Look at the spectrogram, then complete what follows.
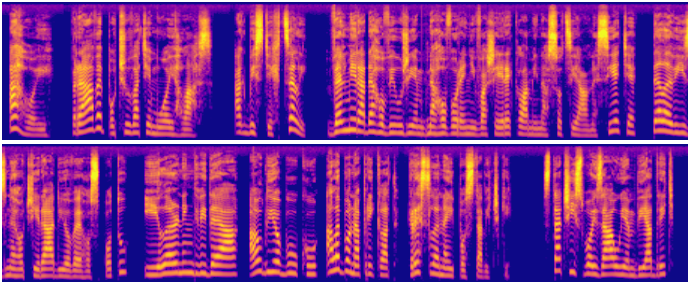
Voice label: slovak narration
